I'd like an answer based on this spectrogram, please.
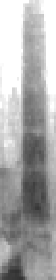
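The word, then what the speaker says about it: Loess: uh various locations in what is called The lus Hills it's uh spelled l o SS but it's pronounced lus and uh these Hills run from the Missouri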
